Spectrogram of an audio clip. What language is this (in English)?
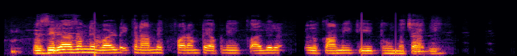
Urdu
